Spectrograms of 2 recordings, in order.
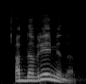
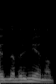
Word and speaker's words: Одновременно: Если вы смотрели спектакль Евгения Гришковца «Одновременно» или «Одновременно», так два ударения ставят.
